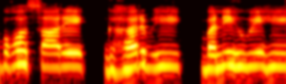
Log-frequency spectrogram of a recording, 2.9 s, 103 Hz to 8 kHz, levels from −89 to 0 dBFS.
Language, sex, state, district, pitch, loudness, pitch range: Hindi, female, Bihar, Saran, 255 Hz, -20 LUFS, 245-260 Hz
